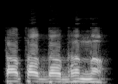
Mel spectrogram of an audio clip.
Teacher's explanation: आपकी जीभ दांत को टच करती है। इन सबको बोलते समय त, थ, द, ध न।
